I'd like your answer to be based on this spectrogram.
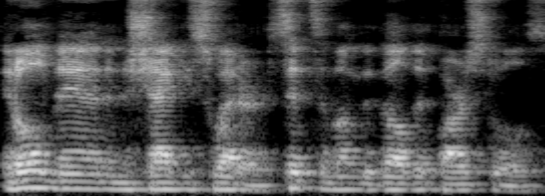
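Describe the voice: Someone reads a passage aloud in a plain manner.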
